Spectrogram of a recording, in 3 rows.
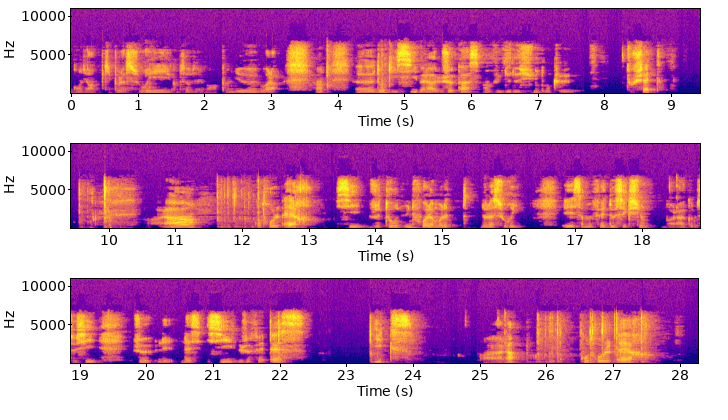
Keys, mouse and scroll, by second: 3.8-5.5 middle drag, 6.9 KP_7, 10.0 Tab, 10.7-12.9 middle drag, 12.0 ctrl+r, 21.8 s, 27.3 ctrl+r.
